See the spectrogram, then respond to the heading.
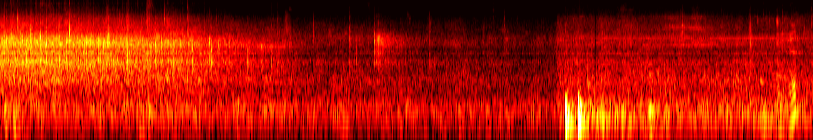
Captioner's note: applause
